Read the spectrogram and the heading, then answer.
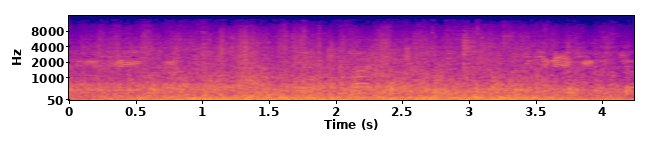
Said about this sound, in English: Soon the truck is slowly rolling down a rocky road well underground past safety chambers, ventilation units, and other equipment.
